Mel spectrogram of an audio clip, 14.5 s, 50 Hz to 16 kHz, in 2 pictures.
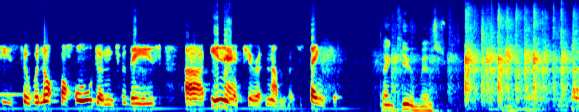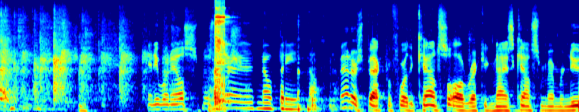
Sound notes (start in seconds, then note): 4.6 applause; 7.0 coughing; 9.8 static noise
